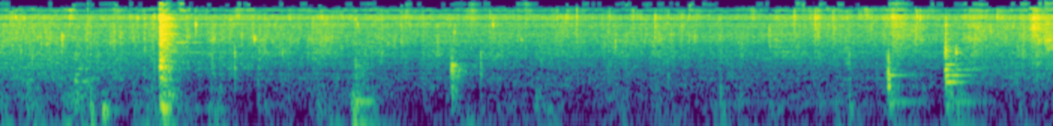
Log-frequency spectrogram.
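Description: Onions frying in a pan for Sylheti lal birun chawl biran are stirred, with a steady soft sizzle broken by several sharp scraping stirs and clinks, close and without talk.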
